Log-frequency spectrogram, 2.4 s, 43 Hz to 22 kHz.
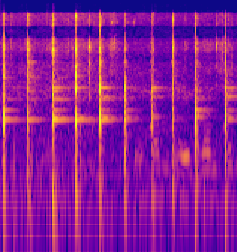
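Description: A stone is struck repeatedly and rings with a metal-like tone, unlike the other stones around it, which give no sound. Ten sharp, evenly spaced strikes each produce a bright, bell-like ping centered near 1.1 kHz with high overtones. Each ping decays quickly.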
